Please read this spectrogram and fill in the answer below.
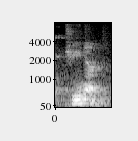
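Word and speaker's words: Gena: n a pronounce that Gina Gina Gina all right just spelled differently but I know Gina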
